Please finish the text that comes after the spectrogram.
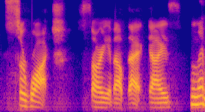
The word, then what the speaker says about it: Saguache: Anyways, as usual, I mispronounced some of these counties, so it's Saguache.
